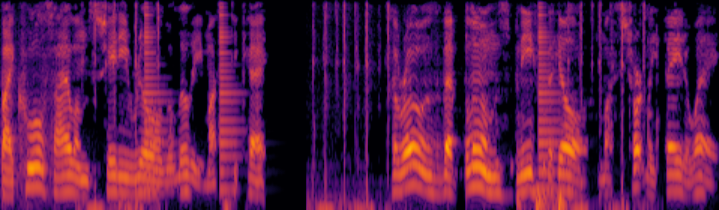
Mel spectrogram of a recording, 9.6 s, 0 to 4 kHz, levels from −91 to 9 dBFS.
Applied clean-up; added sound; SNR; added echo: classical method spectral subtraction.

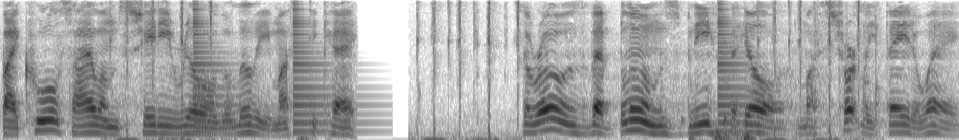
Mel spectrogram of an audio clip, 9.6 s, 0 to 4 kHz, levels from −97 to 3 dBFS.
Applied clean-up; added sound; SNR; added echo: none; Scissors + Guitar; 13 dB; none.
